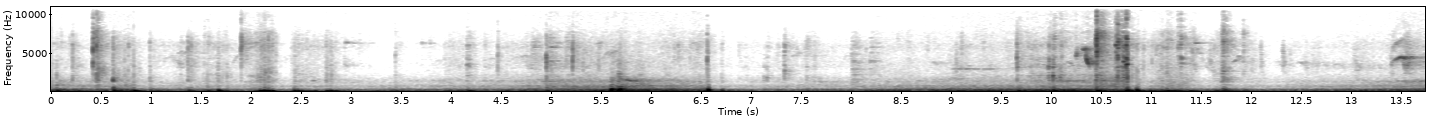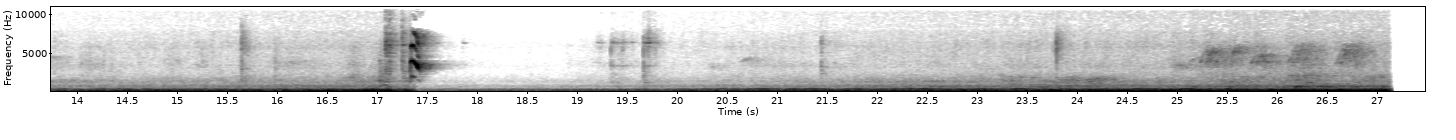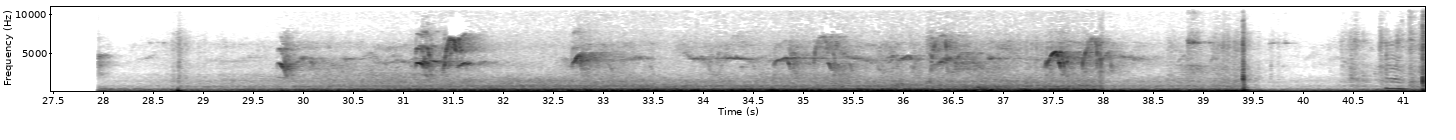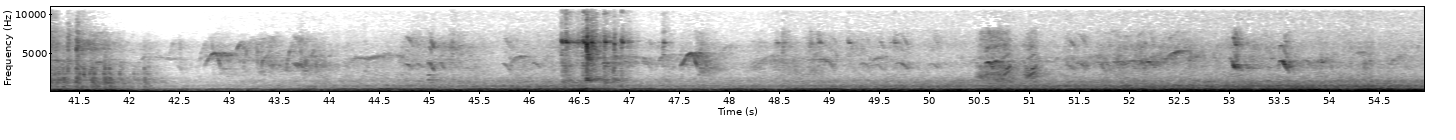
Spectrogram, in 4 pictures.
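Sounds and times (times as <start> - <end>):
low rumble of city traffic: 0.0 - 27.2, 28.0 - 54.9
bird wing flaps: 0.2 - 3.0
low rumble: 2.0 - 11.7, 31.8 - 44.8
birds chirping and calling: 17.2 - 17.8, 32.6 - 54.9.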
